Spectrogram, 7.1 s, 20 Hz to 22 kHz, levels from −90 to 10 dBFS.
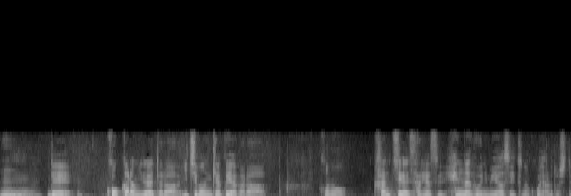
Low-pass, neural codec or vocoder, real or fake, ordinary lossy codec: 7.2 kHz; none; real; none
